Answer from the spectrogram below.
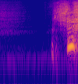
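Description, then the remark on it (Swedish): A single sharp sneeze bursts out after a brief near-silent pause, with a quick inhaled build-up followed by a loud, breathy explosive release. “Oj, prosit, prosit, prosit.”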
